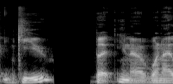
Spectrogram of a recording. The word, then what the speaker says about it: Gio: And in Danish, these vowels make different sounds than in English. And so I actually can't reliably say it the way that Elias pronounces it. It's something like Gio.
